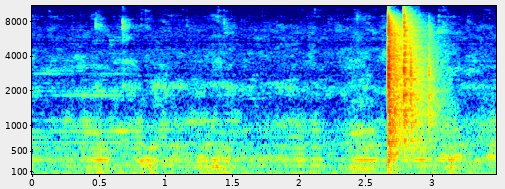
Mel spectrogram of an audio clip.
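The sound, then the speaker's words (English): A single six-sided die (D6) clatters onto a table during a tabletop role-playing game fighting roll, landing on a 1: one sharp, bright click followed by a quick burst of smaller rattling taps that fade within half a second, after a stretch of quiet room tone. “Alright, roll his D6.”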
